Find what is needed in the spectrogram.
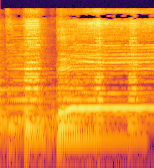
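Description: Acoustic guitar strummed together with a piano accordion playing a hymn melody, with a sustained note held from about a second in.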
